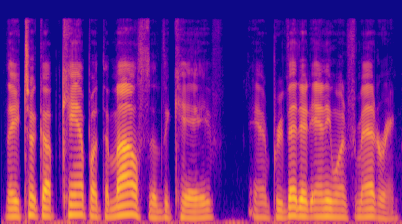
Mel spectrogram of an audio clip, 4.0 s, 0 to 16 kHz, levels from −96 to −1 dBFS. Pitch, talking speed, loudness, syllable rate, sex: 125 Hz, 225 wpm, -20 LUFS, 6.2 syllables/s, male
